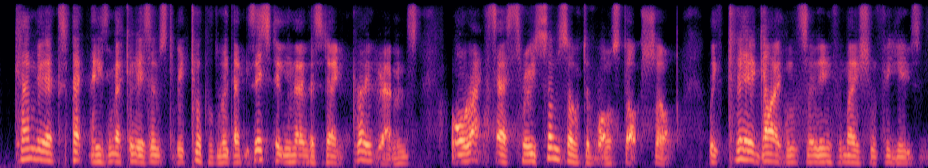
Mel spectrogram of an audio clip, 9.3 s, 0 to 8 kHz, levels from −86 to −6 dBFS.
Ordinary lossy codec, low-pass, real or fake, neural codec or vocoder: none; 7.2 kHz; fake; codec, 16 kHz, 1 kbps, FreqCodec, smaller model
